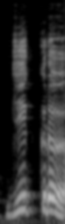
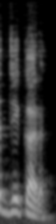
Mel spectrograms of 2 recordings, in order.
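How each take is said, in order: First: जिक्र with k and r joined, "jikr"; correct pronunciation. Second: जिक्र split as "ji-kar", with an extra vowel; wrong pronunciation. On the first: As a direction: say जिक्र with no vowel between k and r. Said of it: "कैसे पढ़ेंगे अपन इसको?". (जिक्र में क और र जोड़कर बोलें) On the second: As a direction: say जिक्र wrongly as "jikar", full vowel before r. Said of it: "ऐसे नहीं पढ़ना". (जिक्र को "जिकर" की तरह गलत बोलें) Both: Shown as a demonstration.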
